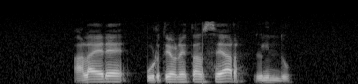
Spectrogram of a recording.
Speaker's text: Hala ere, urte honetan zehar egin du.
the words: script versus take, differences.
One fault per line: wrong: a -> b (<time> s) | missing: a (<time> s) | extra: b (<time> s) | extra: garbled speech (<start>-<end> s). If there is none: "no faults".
no faults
